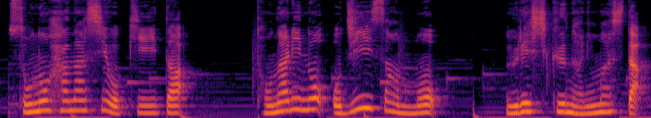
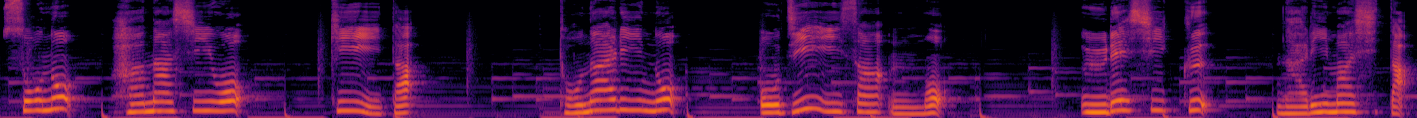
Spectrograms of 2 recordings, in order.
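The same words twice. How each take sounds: First: The sentence is read at a faster pace. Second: The sentence is read at a slower pace.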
